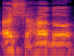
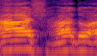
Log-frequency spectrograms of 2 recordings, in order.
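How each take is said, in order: First: The first vowel is short. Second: The first vowel is drawn out long. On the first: The speaker calls it right. "बल्कि अशहदो ... कहना चाहिए" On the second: The speaker calls it wrong. "अशहदो की जगह पे आशहदो ... ये भी सही नहीं है"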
